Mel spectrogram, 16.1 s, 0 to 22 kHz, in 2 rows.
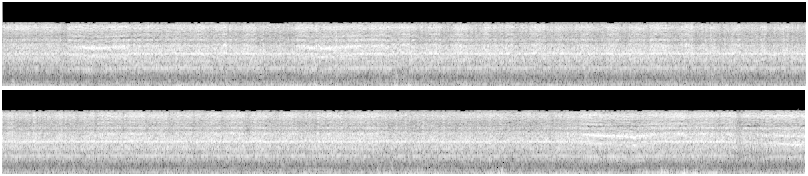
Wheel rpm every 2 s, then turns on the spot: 230, 230, 230, 230, 230, 240, 230, 230.
none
